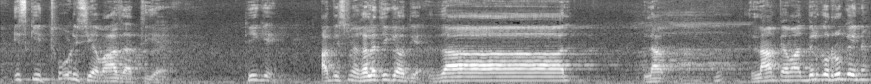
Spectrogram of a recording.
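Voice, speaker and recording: A man, teaching Quran recitation and explaining letter sounds. He talks conversationally, tells humorous anecdotes, and sings out long drawn-out demonstrations of each letter. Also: on the high side. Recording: echoey room with faint background hum.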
